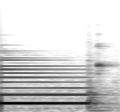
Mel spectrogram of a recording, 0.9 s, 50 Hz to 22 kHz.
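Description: A single guitar note picked once at the 7th fret of the G string rings clearly with steady overtones for most of a second, then is cut short by a soft muted scrape.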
